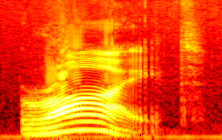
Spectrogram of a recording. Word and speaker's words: right: after me right right so what do you think the silent letter is or letters in this word very good the silent letters here are G and H let us move on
